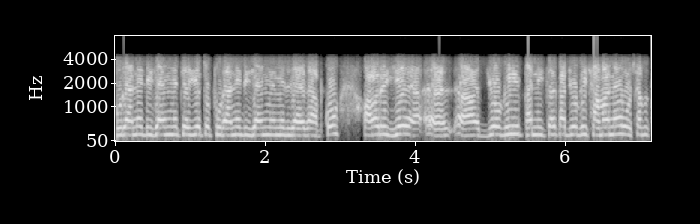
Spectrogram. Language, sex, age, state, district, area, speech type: Hindi, male, 30-45, Uttar Pradesh, Jaunpur, rural, conversation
